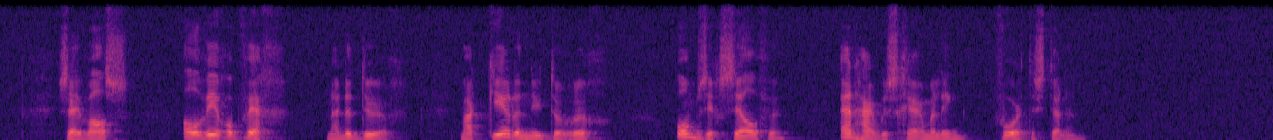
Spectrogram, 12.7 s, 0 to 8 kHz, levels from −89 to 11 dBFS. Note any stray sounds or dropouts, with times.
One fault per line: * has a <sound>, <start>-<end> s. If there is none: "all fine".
all fine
